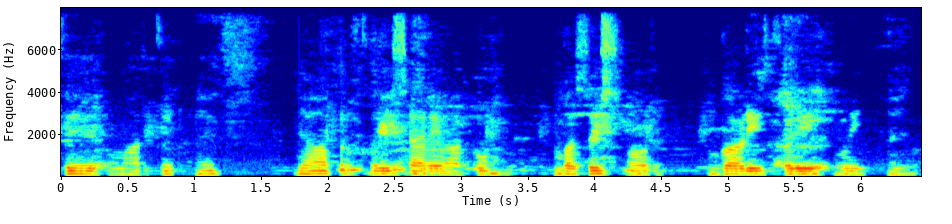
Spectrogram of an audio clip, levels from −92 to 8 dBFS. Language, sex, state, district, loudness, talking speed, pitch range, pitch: Hindi, male, Uttar Pradesh, Hamirpur, -19 LUFS, 150 wpm, 130-140 Hz, 130 Hz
